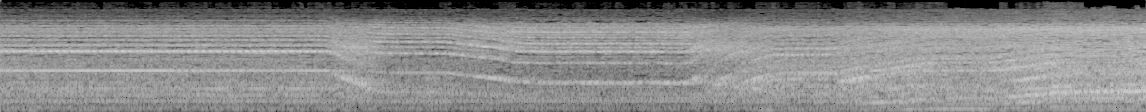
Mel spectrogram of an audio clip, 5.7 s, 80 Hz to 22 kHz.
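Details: Microweily TY2500 lathe, new, motor on a VFD: clean high-pitched motor whine swoops down and back up as the frequency/speed changes; normal VFD whine, nothing mechanical.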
